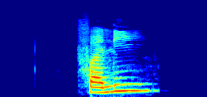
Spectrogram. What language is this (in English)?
Tem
